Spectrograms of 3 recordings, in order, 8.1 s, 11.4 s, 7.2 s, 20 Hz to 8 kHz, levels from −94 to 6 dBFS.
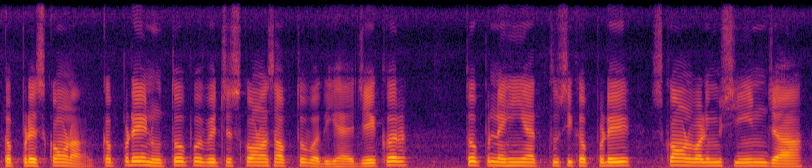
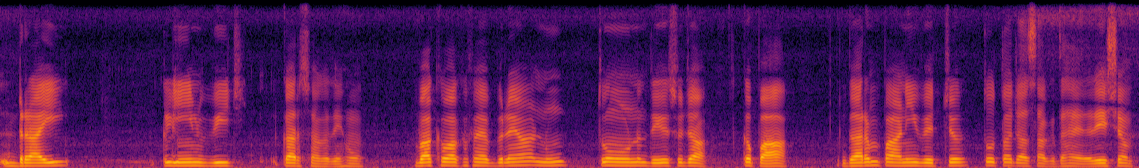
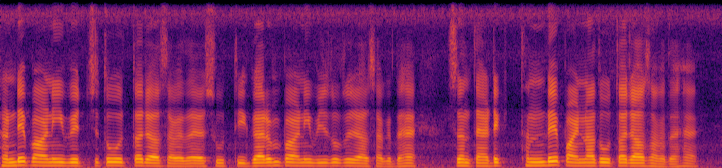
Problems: background sounds at intervals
